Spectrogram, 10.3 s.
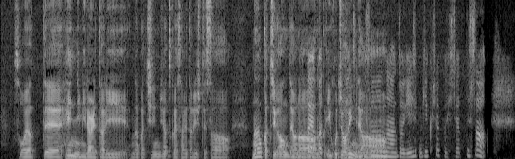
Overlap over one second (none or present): present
